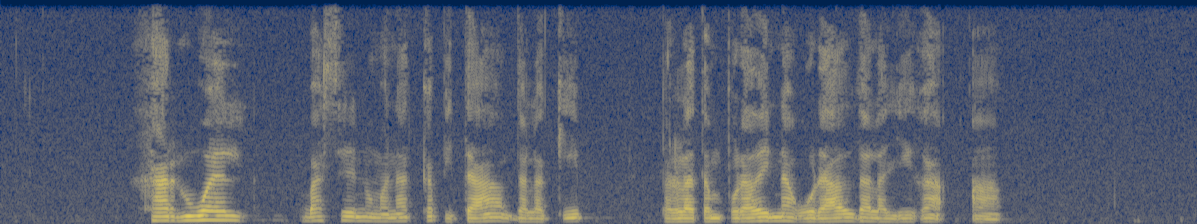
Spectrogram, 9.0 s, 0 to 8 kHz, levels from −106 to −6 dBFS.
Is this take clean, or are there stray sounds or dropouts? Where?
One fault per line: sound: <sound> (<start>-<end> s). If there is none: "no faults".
no faults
